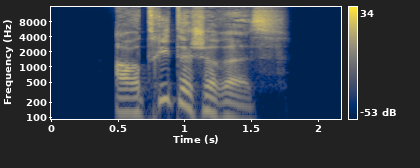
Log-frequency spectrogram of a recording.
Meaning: strong/mixed nominative/accusative neuter singular comparative degree of arthritisch
- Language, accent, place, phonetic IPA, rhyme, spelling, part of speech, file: German, Germany, Berlin, [aʁˈtʁiːtɪʃəʁəs], -iːtɪʃəʁəs, arthritischeres, adjective, De-arthritischeres.ogg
